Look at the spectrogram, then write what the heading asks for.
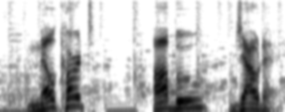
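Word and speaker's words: Melkart Abou Jaoude: Melkart Abu Jaude is how you pronounce that.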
